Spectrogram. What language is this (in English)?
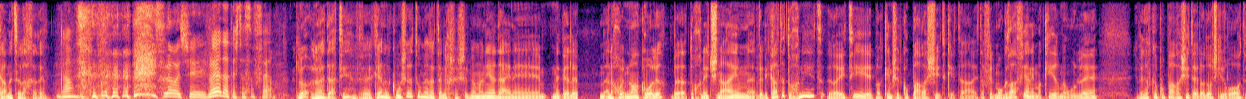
Hebrew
